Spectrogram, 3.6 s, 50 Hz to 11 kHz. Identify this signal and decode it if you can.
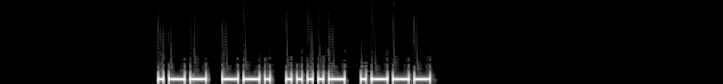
Morse code, heard as a keyed tone, about 44 wpm, 700 Hz. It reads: WG4J
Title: USA Call Signs 45wpm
